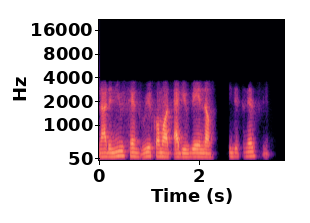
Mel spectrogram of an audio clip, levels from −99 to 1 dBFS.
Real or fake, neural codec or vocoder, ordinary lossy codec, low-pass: fake; codec, 24 kHz, 0.5 kbps, DualCodec; none; 3.6 kHz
